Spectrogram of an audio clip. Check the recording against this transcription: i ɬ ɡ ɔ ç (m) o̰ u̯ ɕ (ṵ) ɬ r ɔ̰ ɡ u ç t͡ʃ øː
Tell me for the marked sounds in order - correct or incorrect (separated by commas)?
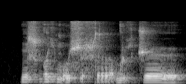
correct, incorrect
